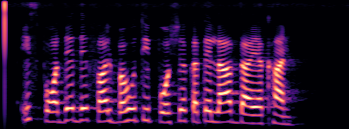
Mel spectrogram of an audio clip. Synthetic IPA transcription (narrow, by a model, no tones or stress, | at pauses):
ɪ̰spɔːd̪eːd̪eːfəlbəɦʊt̪ɦiːpoːʃəkət̪eːlaːb̚d̪aːjəkʰən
